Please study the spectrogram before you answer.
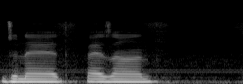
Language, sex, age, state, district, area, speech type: Kashmiri, male, 18-30, Jammu and Kashmir, Kupwara, rural, spontaneous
